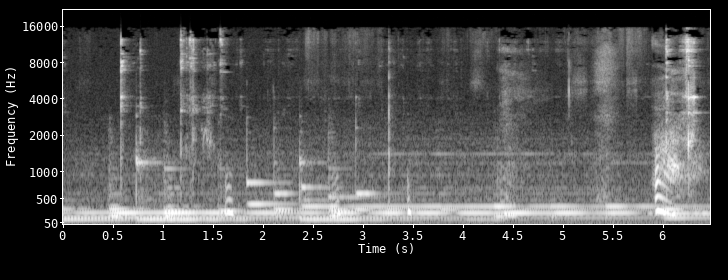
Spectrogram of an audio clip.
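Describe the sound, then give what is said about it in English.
Glassware clinks several times at irregular intervals as water is served, bright ringing taps with short tones that hang briefly, over a steady low hum with soft background rustling. “Oh, you want some water?”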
